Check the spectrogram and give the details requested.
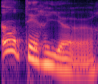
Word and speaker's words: intérieur: And the last thing, it was intérieur. Hein? Le ministre de l'intérieur. Intérieur, you will write it like E-N. Remember, it's a nasal, so everything is going in the nose. You don't pronounce any N.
